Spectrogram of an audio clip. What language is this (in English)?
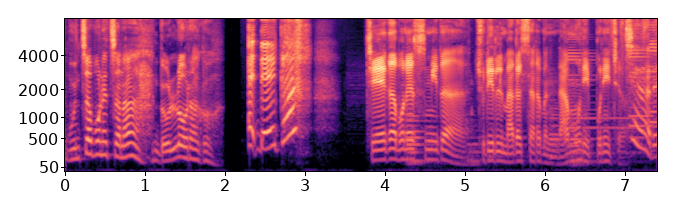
Korean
